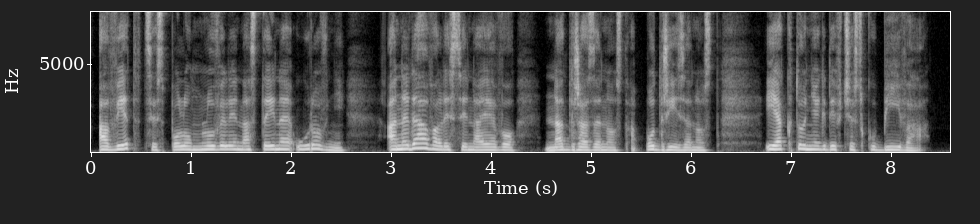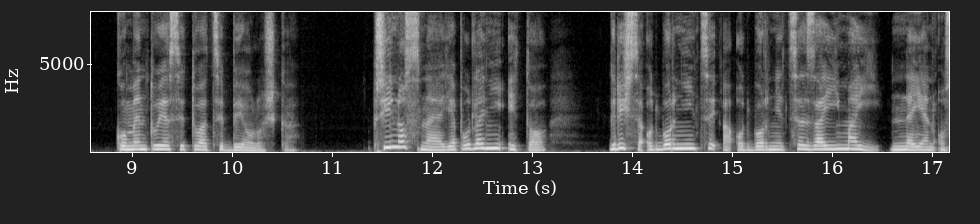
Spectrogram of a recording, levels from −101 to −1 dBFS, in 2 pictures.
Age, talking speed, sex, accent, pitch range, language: 30-49, 130 wpm, female, native, 165-215 Hz, Czech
